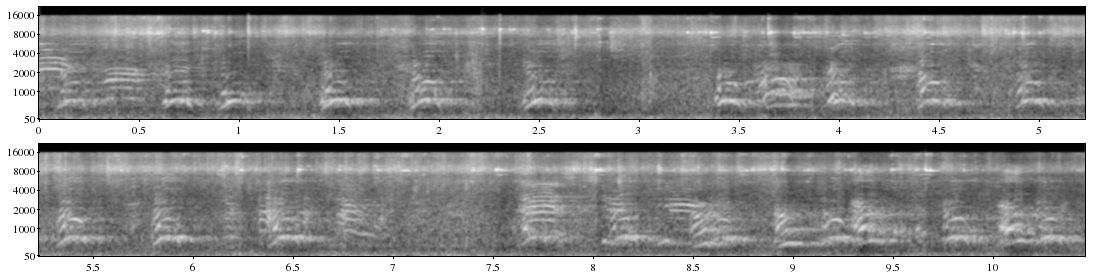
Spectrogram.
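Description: A dog barking repeatedly in short, high yips, about two a second, with some higher whining calls mixed in, during rough play among several dogs. A steady low rumble runs underneath.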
